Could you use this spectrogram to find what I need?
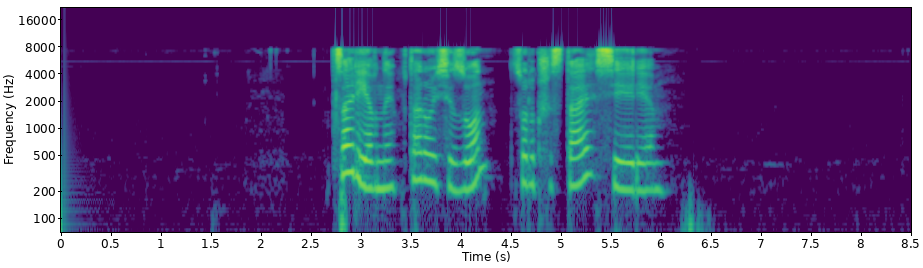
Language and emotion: Russian, neutral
